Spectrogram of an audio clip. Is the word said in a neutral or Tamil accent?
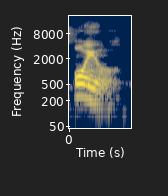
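neutral. It is said in a neutral English accent. The speaker calls it right. "the correct pronunciation for the word oil is oil"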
